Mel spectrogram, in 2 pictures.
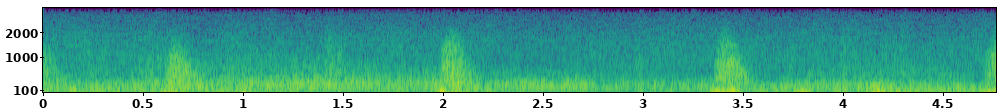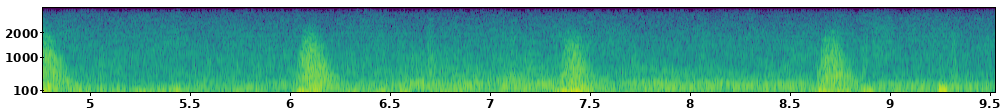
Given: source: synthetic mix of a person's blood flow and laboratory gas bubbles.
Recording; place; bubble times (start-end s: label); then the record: Doppler ultrasound of blood flow; subclavian vein
no bubbles
From the record:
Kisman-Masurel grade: 000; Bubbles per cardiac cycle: 0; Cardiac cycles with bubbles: 0%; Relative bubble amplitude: no bubbles discernible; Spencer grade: 0 (complete lack of bubble signals)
